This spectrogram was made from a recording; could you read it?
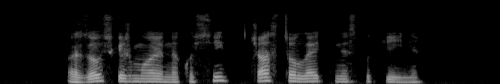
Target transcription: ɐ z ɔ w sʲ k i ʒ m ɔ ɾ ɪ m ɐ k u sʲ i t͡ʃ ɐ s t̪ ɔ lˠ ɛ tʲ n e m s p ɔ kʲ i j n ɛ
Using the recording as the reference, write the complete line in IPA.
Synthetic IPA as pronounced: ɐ z ɔ w sʲ k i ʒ m ɔ ɾ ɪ n ɐ k ɔ sʲ i t͡ʃ ɑ s t̪ ɔ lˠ ɛ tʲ n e s p ɔ kʲ i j n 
